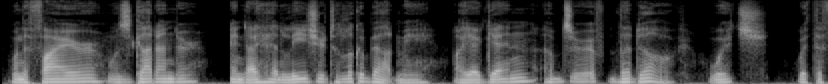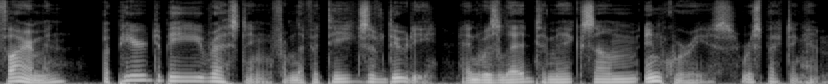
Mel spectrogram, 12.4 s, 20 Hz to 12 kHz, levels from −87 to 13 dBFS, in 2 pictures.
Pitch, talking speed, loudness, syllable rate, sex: 120 Hz, 200 wpm, -20 LUFS, 5.5 syllables/s, male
